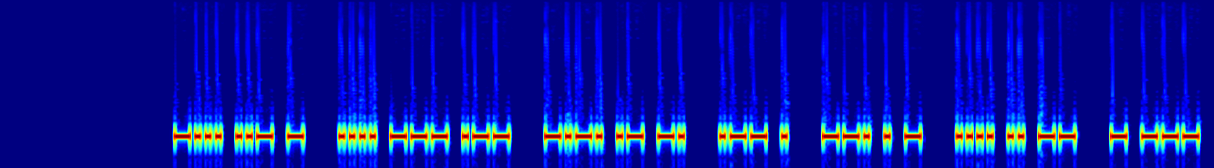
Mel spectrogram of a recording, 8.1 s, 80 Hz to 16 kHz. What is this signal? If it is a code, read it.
Morse code, heard as a keyed tone, about 34 wpm, 700 Hz. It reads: BUT HOW CAN WE GET HIM TO
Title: Sentences from Top 1000 Words - Review Part 4 - 35wpm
